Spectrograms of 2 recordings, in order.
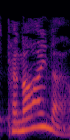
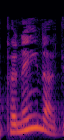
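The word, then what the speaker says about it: Peninnah: But it's worse because Penina or Penina, depending how you pronounce it in the Hebrew, both ways are entirely possible.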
